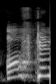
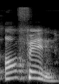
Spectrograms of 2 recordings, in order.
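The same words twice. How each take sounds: First: Often said "off-ten" with audible T; T sounded. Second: Often said "off-en"; silent T. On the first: Teacher showing what to avoid, Often with T sounded. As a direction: put a T after the F in Often. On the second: Teacher correcting pupils, often with the T silent. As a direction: go from F straight to the vowel in often. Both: Shown as a demonstration. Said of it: "Often नहीं है".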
